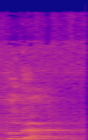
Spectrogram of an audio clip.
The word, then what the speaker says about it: hygge: I thought it was hygge. Hygge, is that how you say it? Hygge.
